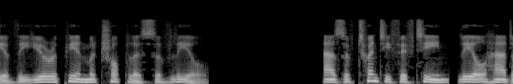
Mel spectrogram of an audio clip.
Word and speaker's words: Lille: Lille, French pronunciation, Lille, listen, Dutch, Rizel, Rizel, West Flemish, Rizel, is a city at the northern tip of France, in French Flanders.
